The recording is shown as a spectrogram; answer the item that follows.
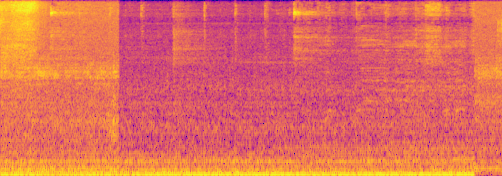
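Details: Deep engine rumble from a moving road vehicle, with faint music in the background and no animal voice.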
